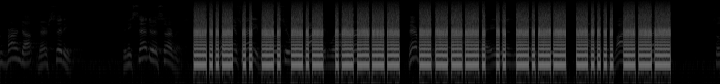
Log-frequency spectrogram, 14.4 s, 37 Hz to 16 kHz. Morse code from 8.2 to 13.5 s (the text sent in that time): 9IY6O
